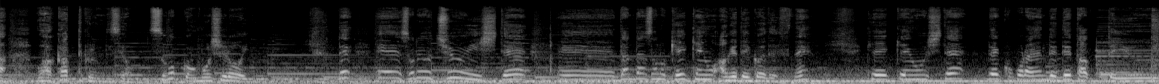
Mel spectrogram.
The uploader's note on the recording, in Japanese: ドライブ編。クルマに乗ってスタジオを飛び出したんです。深夜の山道をゆっくり走りながら夜の空気を浴びつつのおしゃべりです。富士山の麓あたり。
